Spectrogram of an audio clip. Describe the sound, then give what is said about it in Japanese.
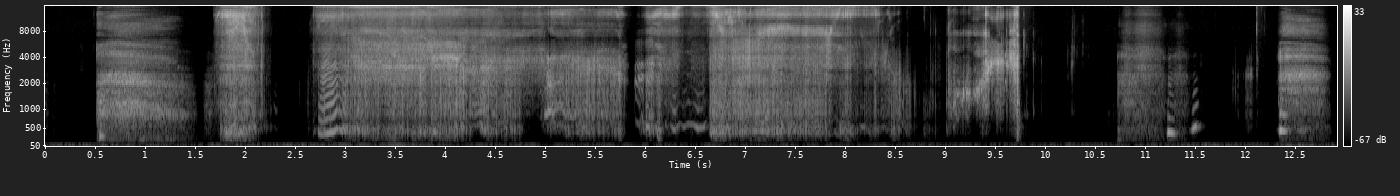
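Soft, wet sucking and slurping mouth sounds imitate a vampire drinking blood in a roleplay. The sips and breaths come quietly and irregularly. “今日は緊張のせいか、少しだけスパイシーな味。君の血は飲むたびに、その美味しさにうっとりしてしまう。”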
